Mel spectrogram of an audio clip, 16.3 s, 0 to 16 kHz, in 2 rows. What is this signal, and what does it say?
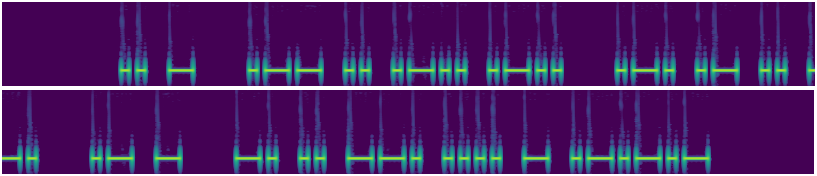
Morse code, heard as a keyed tone, about 15 wpm, 700 Hz. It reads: IT WILL RAIN AT NIGHT.
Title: Sentences from Top 1000 Words - Review Part 1 - 15wpm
